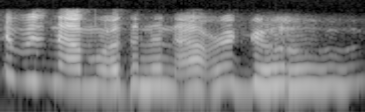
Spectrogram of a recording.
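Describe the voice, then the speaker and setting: An old, muffled 1940s radio recording. An actress performs a guilt-ridden woman with a high voice, distraught and close to breaking. She pleads tearfully in a melodramatic manner. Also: a little fast, lightly acted. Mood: tearful, desperate. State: tearful, crying. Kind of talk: 1940s radio drama acting.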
